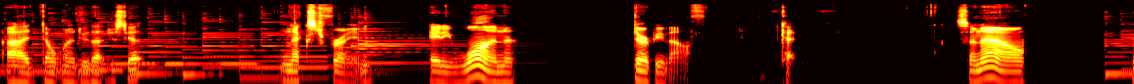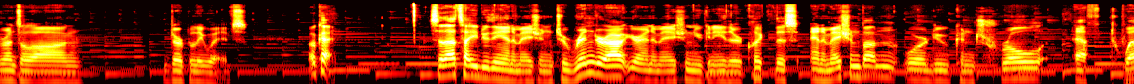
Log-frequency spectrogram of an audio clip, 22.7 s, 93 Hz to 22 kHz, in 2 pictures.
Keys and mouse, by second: 0.5-4.7 drag, 2.5 i, 6.9 i, 7.5 i, 9.4-12.4 drag, 15.6-17.4 middle drag.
